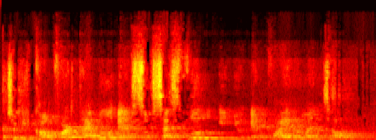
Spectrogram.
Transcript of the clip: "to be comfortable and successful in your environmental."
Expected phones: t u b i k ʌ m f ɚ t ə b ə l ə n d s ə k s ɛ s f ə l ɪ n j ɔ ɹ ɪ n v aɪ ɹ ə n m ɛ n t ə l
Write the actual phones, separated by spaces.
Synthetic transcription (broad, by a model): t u b i k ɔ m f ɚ t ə b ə l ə n s ə k s ɛ s f ə l ɪ n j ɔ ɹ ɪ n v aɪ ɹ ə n m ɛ n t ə l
